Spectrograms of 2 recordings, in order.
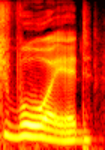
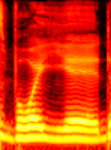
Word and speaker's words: void: And when I went to New York City a couple of months ago, I saw a huge void. Void. – No, I always did I say it correctly? I always say it wrong. – Sometimes she says voyid. – Voyid.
